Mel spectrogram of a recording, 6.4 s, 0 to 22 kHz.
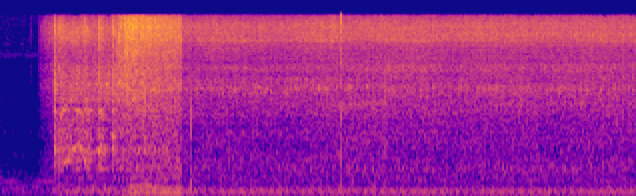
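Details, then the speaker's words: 1999 Ford Windstar 3.8L after realigning the slipped harmonic balancer weight: starter whirs, engine settles into an even low idle with no shake or knock; idle slightly off from an unresolved check engine fault, but it runs smooth. "We are just below that tab, and the idle's off just a little bit because of whatever's causing the check engine light, but you can look and see how much smoother the engine is moving. It's not shaking anymore."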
